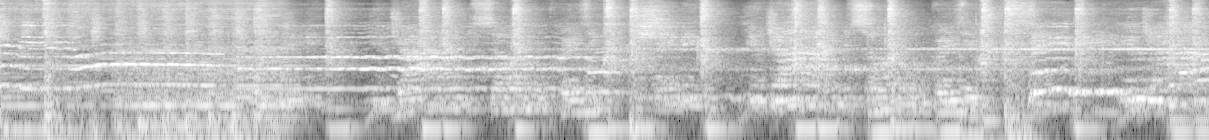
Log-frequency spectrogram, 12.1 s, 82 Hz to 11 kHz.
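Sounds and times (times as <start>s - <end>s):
woman singing: 0.0s - 9.3s
pop band playing: 0.0s - 12.0s
pulsing beat: 0.0s - 12.0s.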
